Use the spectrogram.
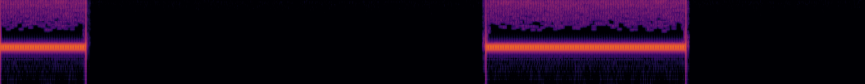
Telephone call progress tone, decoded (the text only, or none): ringback tone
